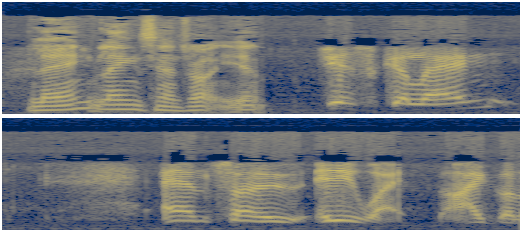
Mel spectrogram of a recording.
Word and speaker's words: Lange: the actor jesse jessica lo how do you pronounce the surname long lan lang lang central yeah jessica lange and so anyway i got a letter from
